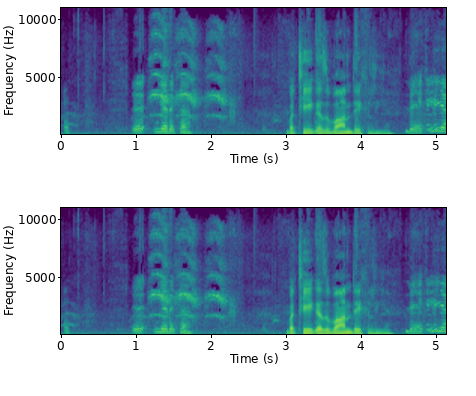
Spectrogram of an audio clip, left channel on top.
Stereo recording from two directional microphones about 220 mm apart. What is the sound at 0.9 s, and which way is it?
Speech, centre (ahead or behind).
